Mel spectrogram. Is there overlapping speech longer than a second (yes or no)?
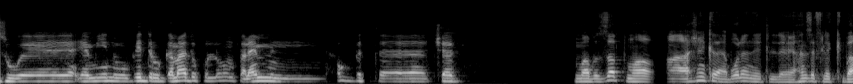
no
